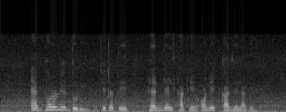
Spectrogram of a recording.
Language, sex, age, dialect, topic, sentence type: Bengali, female, 25-30, Northern/Varendri, agriculture, statement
